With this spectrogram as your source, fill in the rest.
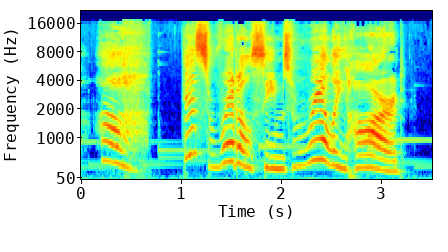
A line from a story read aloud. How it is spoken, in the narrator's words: sighed Freya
